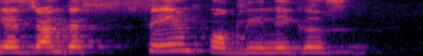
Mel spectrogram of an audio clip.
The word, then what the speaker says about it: Gleneagles: He has done the same for Gleneagles. It's Gleneagles? Is that how we pronounce it?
